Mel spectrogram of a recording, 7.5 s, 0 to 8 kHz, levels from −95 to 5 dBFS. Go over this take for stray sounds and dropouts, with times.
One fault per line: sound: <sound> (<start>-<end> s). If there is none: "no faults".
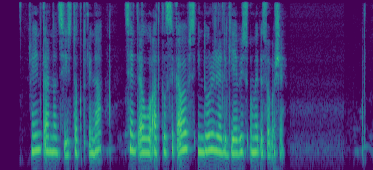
no faults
